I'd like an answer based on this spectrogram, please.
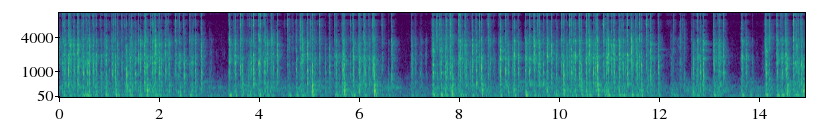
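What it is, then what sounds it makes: Mechanical keyboard with plastic keycaps. Continuous fast typing with the fingertips of both hands on a SteelSeries Apex 7 TKL mechanical keyboard, with plastic keycaps on a metal top plate and Red linear switches. It produces a dense stream of short, crisp clacks with a low thock underneath. Brief pauses break the stream near 3 and 7 seconds and again around 12 to 14 seconds.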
